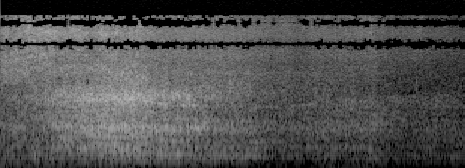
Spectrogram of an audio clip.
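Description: A road vehicle driving past on the street, its sound swelling over the first second or two and then fading away over the next few seconds.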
